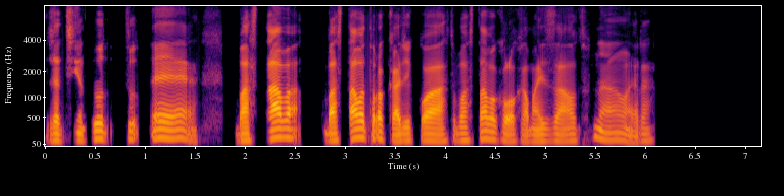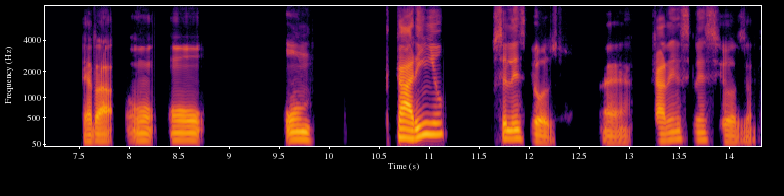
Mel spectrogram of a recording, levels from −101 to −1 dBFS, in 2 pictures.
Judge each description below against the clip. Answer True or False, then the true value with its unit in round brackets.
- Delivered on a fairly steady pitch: False (4.3 semitones)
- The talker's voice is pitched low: True (110 Hz)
